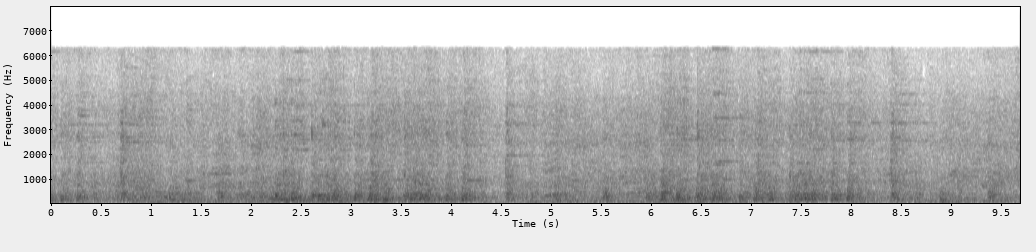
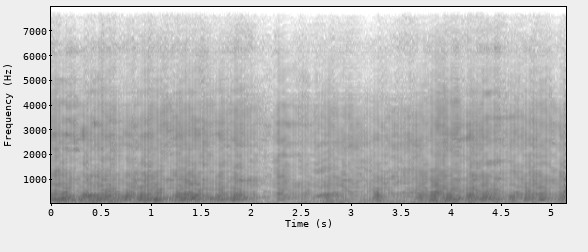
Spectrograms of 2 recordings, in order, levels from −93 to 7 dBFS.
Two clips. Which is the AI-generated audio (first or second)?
second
